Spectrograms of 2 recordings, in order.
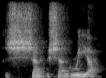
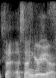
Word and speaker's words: sangria: So So it's like um I'm making myself a uh shangria. A sangria.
